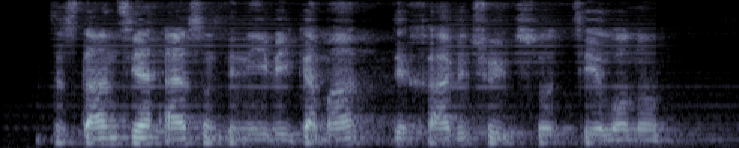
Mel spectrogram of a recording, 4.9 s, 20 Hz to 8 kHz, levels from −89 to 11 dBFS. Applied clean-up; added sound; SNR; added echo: neural separator model SepFormer DNS4.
